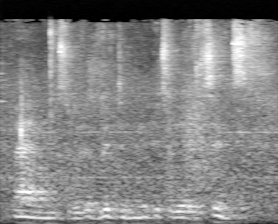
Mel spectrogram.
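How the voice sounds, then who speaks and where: Recorded with audible room echo and noticeable background noise, a man speaks at a fairly low pitch. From Australia. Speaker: photographer. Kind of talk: artist talk. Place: hall. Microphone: camera far.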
